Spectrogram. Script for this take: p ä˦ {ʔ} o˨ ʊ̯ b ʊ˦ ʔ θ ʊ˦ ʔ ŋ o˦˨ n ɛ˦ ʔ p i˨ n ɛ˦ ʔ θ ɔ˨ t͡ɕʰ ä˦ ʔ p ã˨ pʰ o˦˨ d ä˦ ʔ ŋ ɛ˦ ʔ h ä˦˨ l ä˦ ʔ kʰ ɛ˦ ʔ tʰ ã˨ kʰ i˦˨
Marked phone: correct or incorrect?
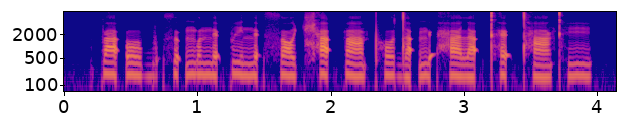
correct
